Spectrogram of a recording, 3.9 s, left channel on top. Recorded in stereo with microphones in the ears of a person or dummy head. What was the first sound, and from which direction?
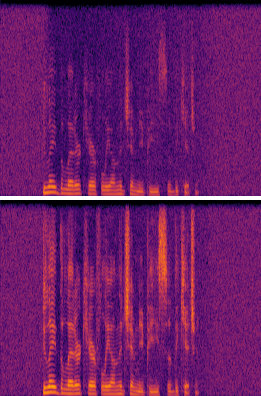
A man speaking, 55° right (ahead or behind).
